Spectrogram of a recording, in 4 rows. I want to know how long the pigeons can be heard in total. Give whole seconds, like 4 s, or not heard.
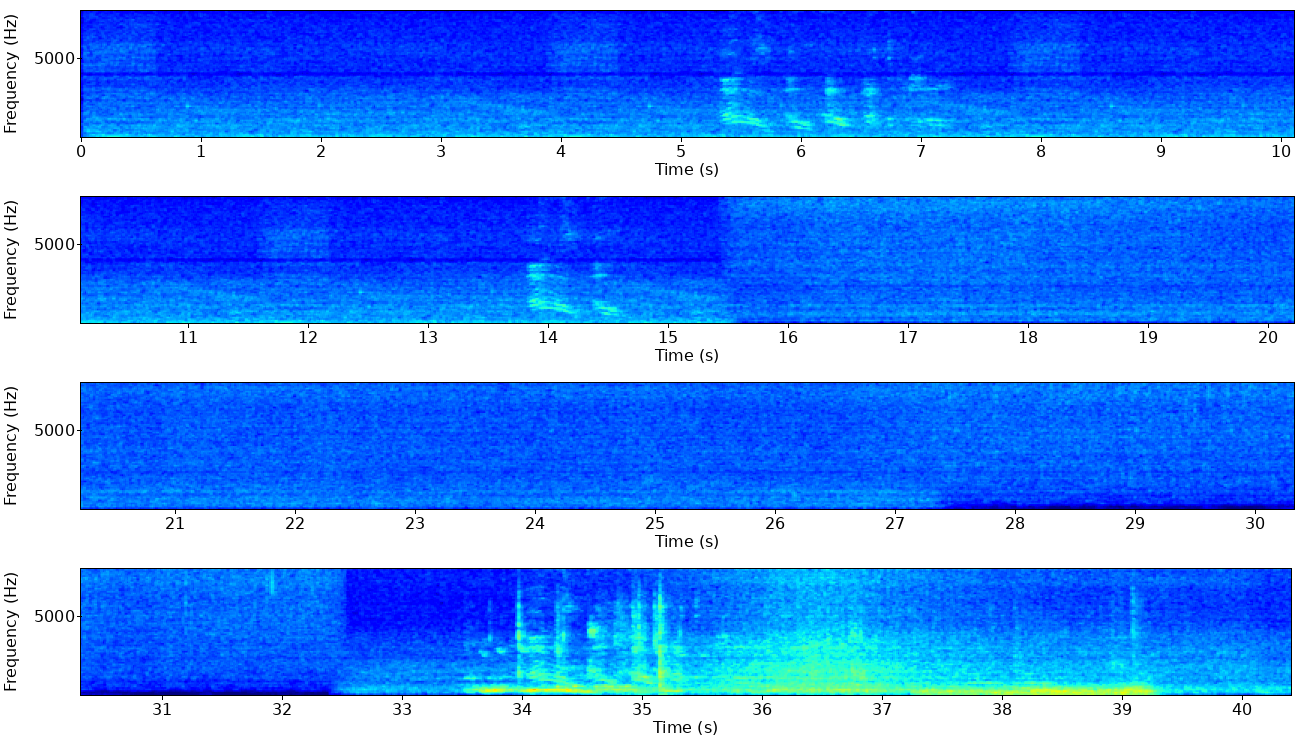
6 s.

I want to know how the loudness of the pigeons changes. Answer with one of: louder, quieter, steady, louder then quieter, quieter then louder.
quieter then louder.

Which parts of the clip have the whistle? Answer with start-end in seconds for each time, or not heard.
not heard.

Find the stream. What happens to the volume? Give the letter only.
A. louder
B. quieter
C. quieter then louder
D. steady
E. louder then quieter
A.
